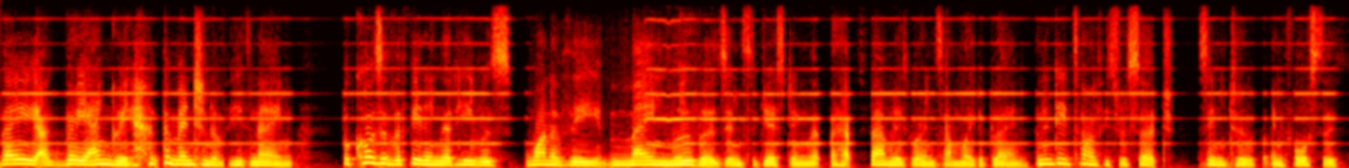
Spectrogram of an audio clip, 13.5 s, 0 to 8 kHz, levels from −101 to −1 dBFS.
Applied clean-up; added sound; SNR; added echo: neural mask model RNNoise.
